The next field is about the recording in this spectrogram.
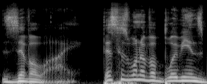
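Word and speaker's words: Xivilai: in the comments, but I think we pronounce it Zivi.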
